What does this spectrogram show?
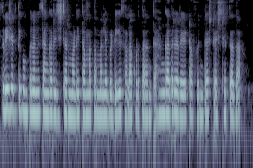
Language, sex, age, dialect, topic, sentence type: Kannada, female, 41-45, Central, banking, question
